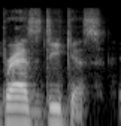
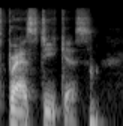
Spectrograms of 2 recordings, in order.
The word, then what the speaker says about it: Brazdeikis: The way I've learned it is if you just look at the name really closely, it's kind of pronounced how you'd think it's supposed to be pronounced. You just kind of take it slow. It's Brazdeikis.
